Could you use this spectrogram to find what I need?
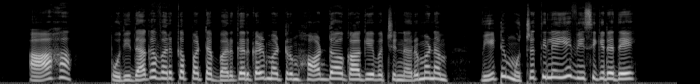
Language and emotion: Tamil, happy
